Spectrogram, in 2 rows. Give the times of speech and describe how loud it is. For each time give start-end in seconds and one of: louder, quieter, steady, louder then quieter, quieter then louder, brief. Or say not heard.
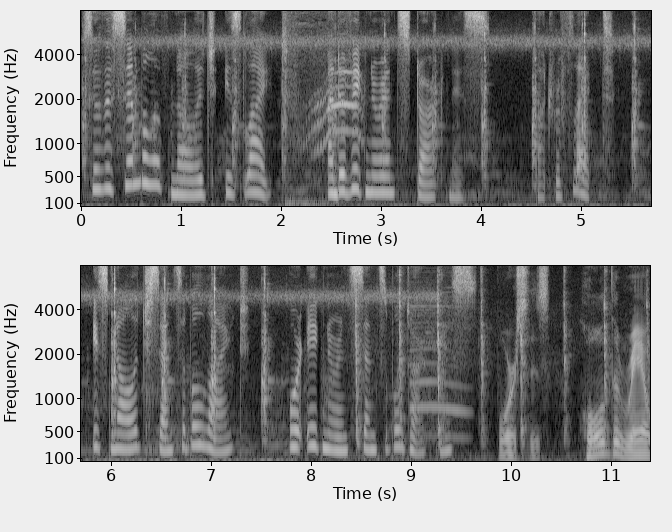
0.0-11.3 steady.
